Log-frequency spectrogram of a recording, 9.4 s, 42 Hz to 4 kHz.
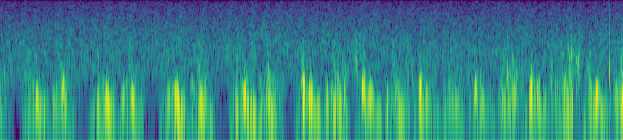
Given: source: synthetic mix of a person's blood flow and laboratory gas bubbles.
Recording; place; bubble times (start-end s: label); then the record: Doppler ultrasound of blood flow; precordium
5.01-5.21 s: bubbles
5.29-5.42 s: bubbles
7.49-7.63 s: bubbles
7.66-7.75 s: bubbles
8.21-8.31 s: bubbles
8.49-8.72 s: bubbles
9.12-9.36 s: bubbles
From the record:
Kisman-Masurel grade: 221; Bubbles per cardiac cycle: several, 3 to 8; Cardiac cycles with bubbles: 10 to 50%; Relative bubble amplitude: barely perceptible (0.100 to 0.250); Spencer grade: 2 (many but less than half of the cardiac periods contain bubble signals, singularly or in groups); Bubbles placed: anywhere in the cardiac cycle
